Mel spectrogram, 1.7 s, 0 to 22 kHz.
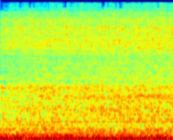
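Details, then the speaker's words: BMW N52 petrol engine after lifter tick fix by repeated revving to 4–5000 rpm to bleed the hydraulic lifters; now dead quiet, smooth steady idle with no top-end ticking. "it actually kept right i mean go check this out it's dead quiet there's the lift and always gone lifting it's"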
